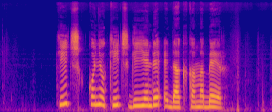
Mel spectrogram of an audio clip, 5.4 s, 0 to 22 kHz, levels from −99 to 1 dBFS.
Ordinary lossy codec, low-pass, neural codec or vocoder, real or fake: none; 19.8 kHz; none; real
